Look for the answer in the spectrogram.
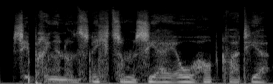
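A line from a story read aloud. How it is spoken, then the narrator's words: Whispered. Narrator (German): flüsterte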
